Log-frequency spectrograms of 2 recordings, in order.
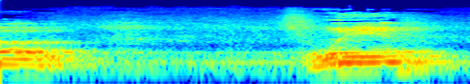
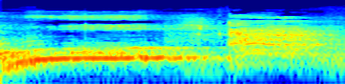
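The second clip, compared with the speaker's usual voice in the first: mock whoop. Car chase, cops arriving.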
